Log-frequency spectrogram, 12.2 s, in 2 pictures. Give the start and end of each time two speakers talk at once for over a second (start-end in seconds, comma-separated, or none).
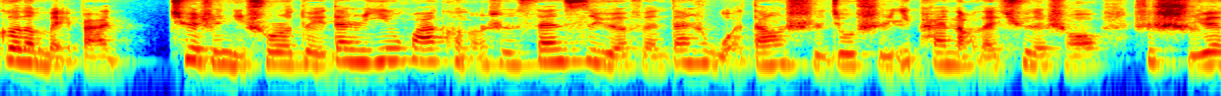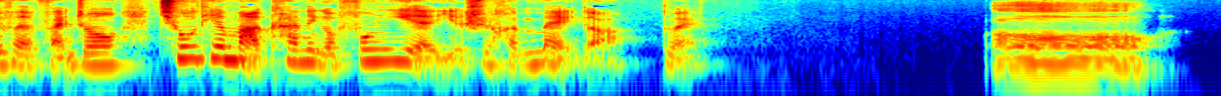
none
